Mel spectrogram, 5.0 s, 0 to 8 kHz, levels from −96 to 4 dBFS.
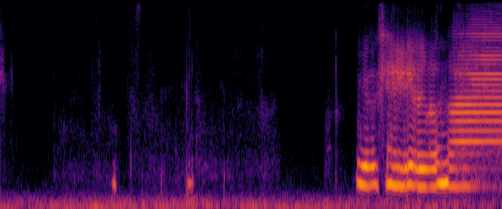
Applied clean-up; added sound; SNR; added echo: neural diffusion model UNIVERSE++.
